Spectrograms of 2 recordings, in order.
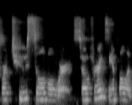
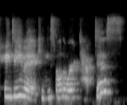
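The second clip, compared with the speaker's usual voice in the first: calling out; 5 semitones higher, 5 dB louder than usual. Retold or imitated. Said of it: "I would be like".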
